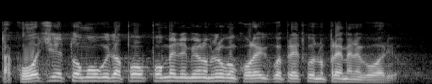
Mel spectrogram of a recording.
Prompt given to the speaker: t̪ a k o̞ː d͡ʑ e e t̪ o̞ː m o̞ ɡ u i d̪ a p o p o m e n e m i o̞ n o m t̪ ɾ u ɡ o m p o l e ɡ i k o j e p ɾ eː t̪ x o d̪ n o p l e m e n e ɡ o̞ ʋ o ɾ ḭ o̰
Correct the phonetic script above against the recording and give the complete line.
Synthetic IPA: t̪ a k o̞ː d͡ʑ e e t̪ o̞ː m o̞ ɡ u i d̪ a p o p o m e n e m i o̞ n o m d̪ ɾ u ɡ o m k o l e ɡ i k o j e p ɾ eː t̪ x o d̪ n o p ɾ e m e n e ɡ o̞ ʋ o ɾ ḭ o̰

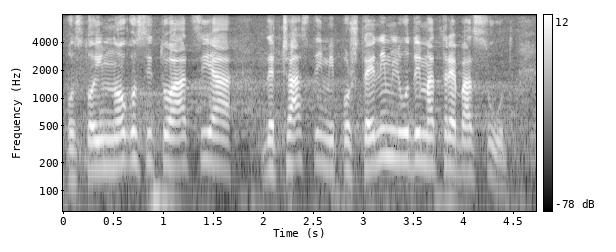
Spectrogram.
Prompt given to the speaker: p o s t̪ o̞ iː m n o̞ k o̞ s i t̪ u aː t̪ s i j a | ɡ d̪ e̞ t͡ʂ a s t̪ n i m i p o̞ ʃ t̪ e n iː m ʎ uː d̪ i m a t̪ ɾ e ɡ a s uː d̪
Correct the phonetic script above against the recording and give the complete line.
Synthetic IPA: p o s t̪ o̞ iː m n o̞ ɡ o̞ s i t̪ u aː t̪ s i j a | ɡ d̪ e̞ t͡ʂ a s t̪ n i m i p o̞ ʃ t̪ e n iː m ʎ uː d̪ i m a t̪ ɾ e b a s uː d̪

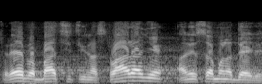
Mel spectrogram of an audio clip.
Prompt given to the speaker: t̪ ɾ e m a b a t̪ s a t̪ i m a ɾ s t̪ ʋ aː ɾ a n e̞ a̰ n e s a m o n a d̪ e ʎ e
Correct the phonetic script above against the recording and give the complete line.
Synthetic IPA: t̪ ɾ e b a b a t̪ s i t̪ i n a s t̪ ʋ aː ɾ a ɲ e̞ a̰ n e s a m o n a d̪ e ʎ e

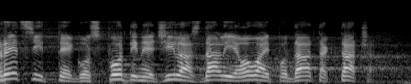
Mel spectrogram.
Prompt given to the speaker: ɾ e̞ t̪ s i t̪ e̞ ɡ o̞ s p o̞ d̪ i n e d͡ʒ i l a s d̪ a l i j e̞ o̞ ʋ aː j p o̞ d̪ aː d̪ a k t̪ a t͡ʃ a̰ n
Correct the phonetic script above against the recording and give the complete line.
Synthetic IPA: ɾ e̞ t̪ s i t̪ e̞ ɡ o̞ s p o̞ d̪ i n e d͡ʒ i l a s d̪ a l i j e̞ o̞ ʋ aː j p o̞ d̪ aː t̪ a k t̪ a t͡ʃ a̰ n

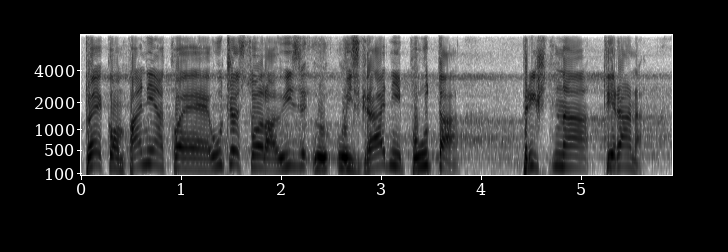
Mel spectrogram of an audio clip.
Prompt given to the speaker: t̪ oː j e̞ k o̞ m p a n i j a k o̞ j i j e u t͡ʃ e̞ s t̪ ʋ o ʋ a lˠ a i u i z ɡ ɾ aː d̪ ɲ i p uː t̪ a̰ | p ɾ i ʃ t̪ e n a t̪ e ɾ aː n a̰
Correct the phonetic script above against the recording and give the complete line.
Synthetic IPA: t̪ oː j e̞ k o̞ m p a n i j a k o̞ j a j e u t͡ʃ e̞ s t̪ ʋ o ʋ a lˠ a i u i z ɡ ɾ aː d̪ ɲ i p uː t̪ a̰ | p ɾ i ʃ t̪ i n a t̪ i ɾ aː n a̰

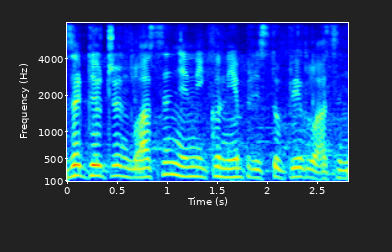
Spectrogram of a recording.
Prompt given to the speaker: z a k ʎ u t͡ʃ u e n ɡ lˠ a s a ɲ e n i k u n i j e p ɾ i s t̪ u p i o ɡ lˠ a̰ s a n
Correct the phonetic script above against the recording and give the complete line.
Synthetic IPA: z a k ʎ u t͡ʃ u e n ɡ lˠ a s a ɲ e n i k o n i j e p ɾ i s t̪ u p i o ɡ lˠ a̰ s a ɲ

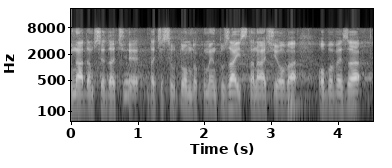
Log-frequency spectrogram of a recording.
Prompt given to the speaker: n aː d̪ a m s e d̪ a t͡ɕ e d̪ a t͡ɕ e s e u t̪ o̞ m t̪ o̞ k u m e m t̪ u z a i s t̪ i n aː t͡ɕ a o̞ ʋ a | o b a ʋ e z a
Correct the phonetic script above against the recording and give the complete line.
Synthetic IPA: n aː d̪ a m s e d̪ a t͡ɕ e d̪ a t͡ɕ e s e u t̪ o̞ m d̪ o̞ k u m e n t̪ u z a i s t̪ a n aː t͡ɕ i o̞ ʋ a | o b a ʋ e z a

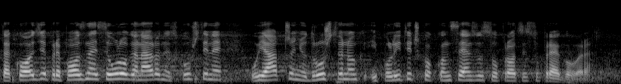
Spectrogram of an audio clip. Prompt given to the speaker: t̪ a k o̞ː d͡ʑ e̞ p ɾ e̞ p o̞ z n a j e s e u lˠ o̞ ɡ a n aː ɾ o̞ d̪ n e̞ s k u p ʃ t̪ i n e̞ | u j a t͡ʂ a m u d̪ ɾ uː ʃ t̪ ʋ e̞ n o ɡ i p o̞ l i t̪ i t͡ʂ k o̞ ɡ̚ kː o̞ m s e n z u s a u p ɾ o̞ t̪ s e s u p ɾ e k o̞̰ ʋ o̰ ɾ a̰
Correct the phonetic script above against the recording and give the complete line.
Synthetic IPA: t̪ a k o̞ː d͡ʑ e̞ p ɾ e̞ p o̞ z n a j e s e u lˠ o̞ ɡ a n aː ɾ o̞ d̪ n e̞ s k u p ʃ t̪ i n e̞ | u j a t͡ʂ a ɲ u d̪ ɾ uː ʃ t̪ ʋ e̞ n o ɡ i p o̞ l i t̪ i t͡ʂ k o̞ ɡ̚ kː o̞ n s e n z u s a u p ɾ o̞ t̪ s e s u p ɾ e ɡ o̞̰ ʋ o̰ ɾ a̰

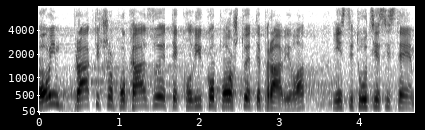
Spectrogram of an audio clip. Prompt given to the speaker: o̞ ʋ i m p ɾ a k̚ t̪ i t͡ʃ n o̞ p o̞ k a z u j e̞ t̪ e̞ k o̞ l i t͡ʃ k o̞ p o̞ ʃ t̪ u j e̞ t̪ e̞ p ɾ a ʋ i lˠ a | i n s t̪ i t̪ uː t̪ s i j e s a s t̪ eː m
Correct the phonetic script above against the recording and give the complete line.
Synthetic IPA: o̞ ʋ i m p ɾ a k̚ t̪ i t͡ʃ n o̞ p o̞ k a z u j e̞ t̪ e̞ k o̞ l i k o̞ p o̞ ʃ t̪ u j e̞ t̪ e̞ p ɾ a ʋ i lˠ a | i n s t̪ i t̪ uː t̪ s i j e s i s t̪ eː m

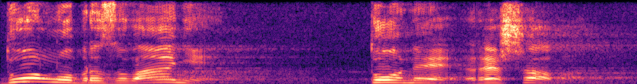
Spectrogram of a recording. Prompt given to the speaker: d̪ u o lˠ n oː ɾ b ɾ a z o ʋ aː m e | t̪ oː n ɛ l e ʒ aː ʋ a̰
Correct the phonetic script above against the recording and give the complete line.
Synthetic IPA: d̪ u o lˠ n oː b ɾ a z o ʋ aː ɲ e | t̪ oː n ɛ ɾ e ʃ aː ʋ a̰

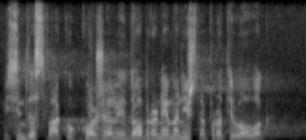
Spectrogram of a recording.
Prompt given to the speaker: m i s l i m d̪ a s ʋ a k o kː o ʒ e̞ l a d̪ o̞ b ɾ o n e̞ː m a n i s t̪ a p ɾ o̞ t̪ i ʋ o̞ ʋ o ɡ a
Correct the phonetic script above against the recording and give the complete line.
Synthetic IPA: m i s l i m d̪ a s ʋ a k o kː o ʒ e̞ l i d̪ o̞ b ɾ o n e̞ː m a n i ʃ t̪ a p ɾ o̞ t̪ i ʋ o̞ ʋ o ɡ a

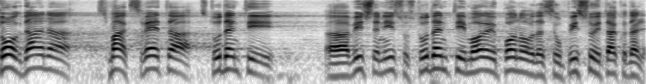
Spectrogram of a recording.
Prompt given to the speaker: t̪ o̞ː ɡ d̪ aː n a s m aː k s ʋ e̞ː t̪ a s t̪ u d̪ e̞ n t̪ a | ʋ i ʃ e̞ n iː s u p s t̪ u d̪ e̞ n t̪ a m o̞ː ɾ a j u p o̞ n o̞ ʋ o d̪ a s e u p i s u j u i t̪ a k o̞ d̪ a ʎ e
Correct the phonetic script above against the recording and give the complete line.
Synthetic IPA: t̪ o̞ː ɡ d̪ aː n a s m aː k s ʋ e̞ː t̪ a s t̪ u d̪ e̞ n t̪ i | ʋ i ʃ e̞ n iː s u s t̪ u d̪ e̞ n t̪ i m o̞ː ɾ a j u p o̞ n o̞ ʋ o d̪ a s e u p i s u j u i t̪ a k o̞ d̪ a ʎ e

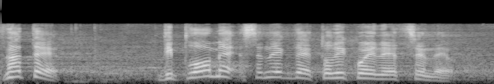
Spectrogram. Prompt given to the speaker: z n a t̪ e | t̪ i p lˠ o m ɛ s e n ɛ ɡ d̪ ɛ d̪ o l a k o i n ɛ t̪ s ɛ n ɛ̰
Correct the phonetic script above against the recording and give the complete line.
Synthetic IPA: z n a t̪ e | d̪ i p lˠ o m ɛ s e n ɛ ɡ d̪ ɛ t̪ o l i k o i n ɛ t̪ s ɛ n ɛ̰

